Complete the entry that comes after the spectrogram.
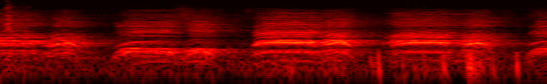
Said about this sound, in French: Alors là, il y, a, en même temps quelque chose que je n'arrive pas à comprendre. Parce qu'il y a des gens qui hurlent.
